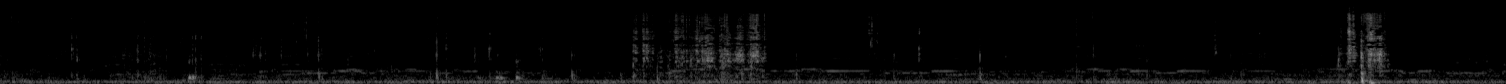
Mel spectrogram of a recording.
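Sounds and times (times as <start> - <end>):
person chewing with dentures: 0.0 - 8.0.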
